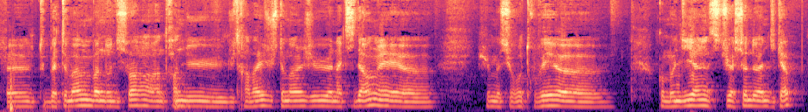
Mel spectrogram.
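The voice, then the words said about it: Southern French accent. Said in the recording (French): “tu es du sud de la France. Oui, comme vous pouvez entendre à mon accent, je suis originaire du sud de la France, vers Montpellier.”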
